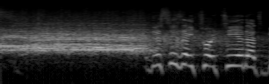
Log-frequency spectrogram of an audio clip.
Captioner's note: audience applause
